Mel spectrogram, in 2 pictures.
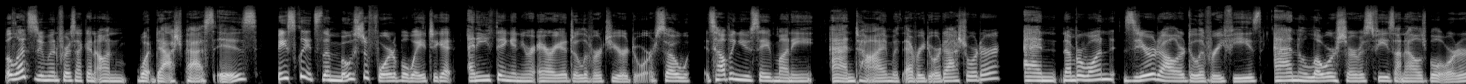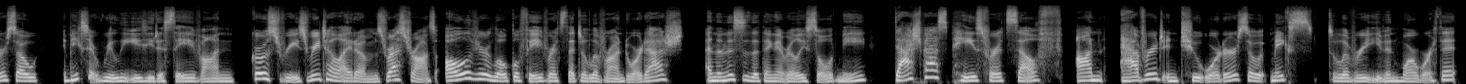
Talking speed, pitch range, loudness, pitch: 215 wpm, 150-195 Hz, -16 LUFS, 165 Hz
